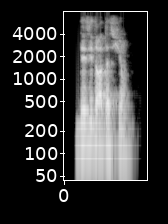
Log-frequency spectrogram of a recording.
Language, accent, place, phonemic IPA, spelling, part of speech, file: French, France, Lyon, /de.zi.dʁa.ta.sjɔ̃/, déshydratation, noun, LL-Q150 (fra)-déshydratation.wav
- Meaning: dehydration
